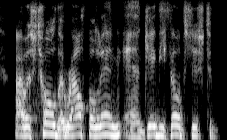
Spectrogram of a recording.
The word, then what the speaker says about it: Bolin: It's Bolin. He was an ichthyologist at Hopkins. Yeah, yeah. He was a good friend of J.B. Phillips. They used to, in fact, I was told that Ralph Bolin and J.B.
